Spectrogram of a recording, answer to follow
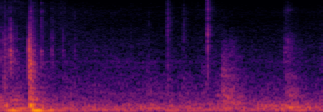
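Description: A single low thump just after the start, over a steady low rumble with a few faint clicks.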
